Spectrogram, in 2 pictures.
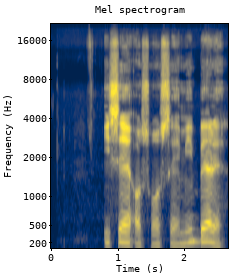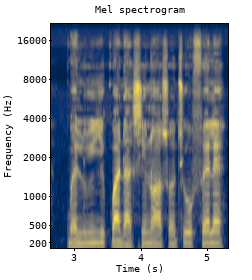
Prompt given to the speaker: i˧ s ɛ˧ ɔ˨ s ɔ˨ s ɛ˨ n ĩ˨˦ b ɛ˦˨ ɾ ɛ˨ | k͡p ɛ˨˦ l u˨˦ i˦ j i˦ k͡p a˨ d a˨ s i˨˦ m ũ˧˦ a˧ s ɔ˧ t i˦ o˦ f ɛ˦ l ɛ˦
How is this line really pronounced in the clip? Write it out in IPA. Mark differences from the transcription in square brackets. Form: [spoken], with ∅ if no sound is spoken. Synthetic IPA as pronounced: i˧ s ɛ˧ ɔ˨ s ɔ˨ s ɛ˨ [m] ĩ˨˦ b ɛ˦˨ ɾ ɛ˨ | k͡p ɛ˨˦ l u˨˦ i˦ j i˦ k͡p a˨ d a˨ s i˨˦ [n] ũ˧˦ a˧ s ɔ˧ t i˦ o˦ f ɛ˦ l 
